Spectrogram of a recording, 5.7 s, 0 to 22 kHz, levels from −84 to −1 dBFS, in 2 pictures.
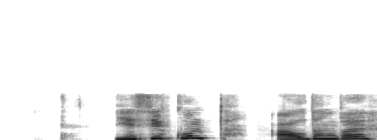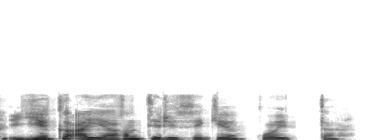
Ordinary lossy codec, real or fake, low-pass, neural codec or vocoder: AAC, 32 kbps; fake; 7.2 kHz; codec, 16 kHz, 4 kbps, FunCodec, trained on Chinese and English, 50 frames a second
